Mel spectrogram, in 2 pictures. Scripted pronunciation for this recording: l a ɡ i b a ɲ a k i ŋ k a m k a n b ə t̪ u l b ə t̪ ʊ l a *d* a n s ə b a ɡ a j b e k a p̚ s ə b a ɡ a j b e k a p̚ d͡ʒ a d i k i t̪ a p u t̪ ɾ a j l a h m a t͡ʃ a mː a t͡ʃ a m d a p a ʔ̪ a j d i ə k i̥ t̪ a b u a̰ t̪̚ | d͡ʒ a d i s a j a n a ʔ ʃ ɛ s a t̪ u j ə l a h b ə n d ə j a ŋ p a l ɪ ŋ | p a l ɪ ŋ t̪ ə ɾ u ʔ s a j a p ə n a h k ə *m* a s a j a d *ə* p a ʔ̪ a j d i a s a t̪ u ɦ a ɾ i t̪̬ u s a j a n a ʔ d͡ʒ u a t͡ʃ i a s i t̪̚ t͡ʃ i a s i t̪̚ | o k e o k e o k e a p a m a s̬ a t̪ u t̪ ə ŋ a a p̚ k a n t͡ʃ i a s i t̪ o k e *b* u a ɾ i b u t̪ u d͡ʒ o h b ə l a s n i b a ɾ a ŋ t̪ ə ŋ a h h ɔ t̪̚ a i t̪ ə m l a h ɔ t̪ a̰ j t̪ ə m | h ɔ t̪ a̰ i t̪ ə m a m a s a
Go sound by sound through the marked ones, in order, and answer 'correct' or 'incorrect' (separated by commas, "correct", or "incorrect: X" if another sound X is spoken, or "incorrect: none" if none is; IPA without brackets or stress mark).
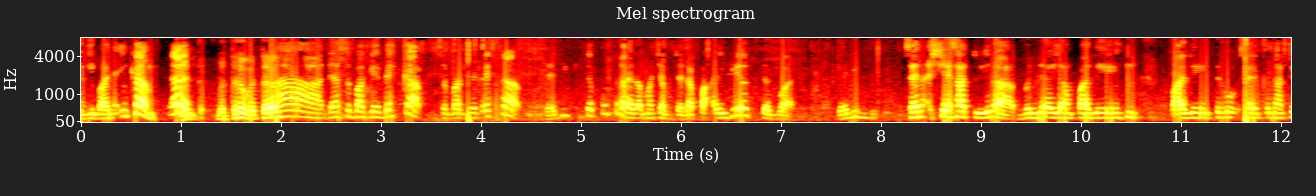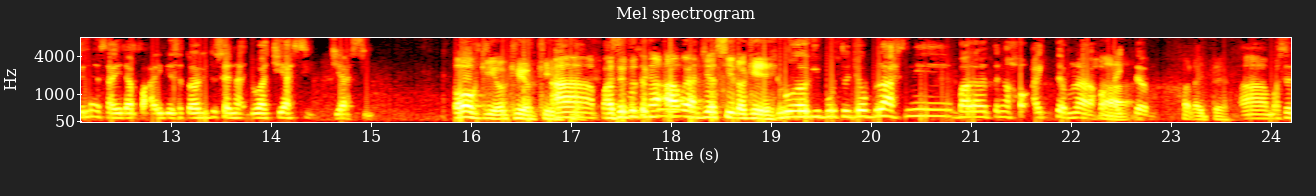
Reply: correct, incorrect: n, incorrect: a, incorrect: d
